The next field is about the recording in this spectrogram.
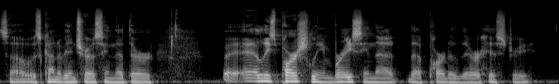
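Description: At a fairly quick pace, a somewhat breathy man with an American accent speaks at a fairly low pitch with ordinary pitch variation. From New Jersey. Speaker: author and crime historian. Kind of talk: interview.

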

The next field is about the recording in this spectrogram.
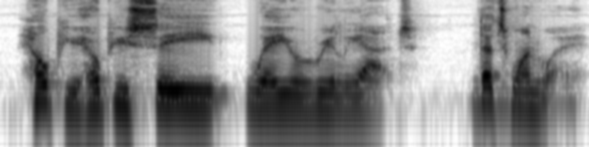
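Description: An Australian accent with fairly even intonation in a very clean recording with a silent background. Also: man. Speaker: relationship coach, host's husband. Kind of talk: casual chat. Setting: recording while traveling, mic on a chair.

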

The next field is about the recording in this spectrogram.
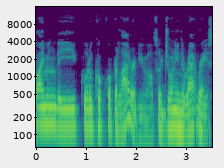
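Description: This man's fairly high voice has a dark, mellow tone, ordinary pitch variation and a fairly quick pace. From Puerto Rico (San Juan). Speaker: wildlife photographer and workshop instructor. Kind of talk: interview. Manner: halting, many repetitions.

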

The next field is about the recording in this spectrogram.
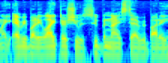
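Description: With an American accent, a man speaks at a fairly low pitch. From South Boston, Massachusetts. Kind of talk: casual chat. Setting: studio.

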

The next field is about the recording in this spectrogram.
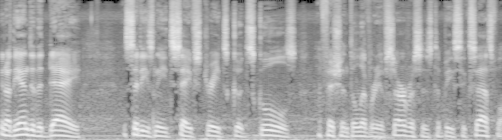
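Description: A man with an American accent, medium pitch, ordinary pitch variation and a fairly quick pace, over noticeable background noise. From Brooklyn, New York. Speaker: urban policy expert. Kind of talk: interview.

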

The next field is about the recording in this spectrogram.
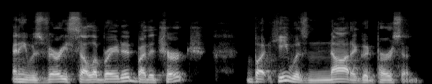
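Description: Against a quiet background, a man with an American accent talks at a moderate pace in an unremarkable speaking voice of medium pitch. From US South. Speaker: portrait photographer. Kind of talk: casual chat.

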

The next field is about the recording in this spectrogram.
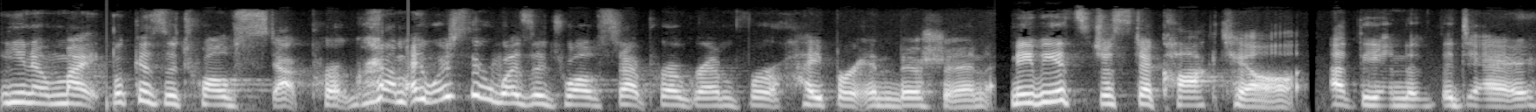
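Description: At a moderate pace and with hardly any pauses, a woman speaks in an ordinary speaking voice, fairly high in pitch, with lively intonation, very even loudness and a dry, close sound with no echo. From United States, first-generation immigrant family. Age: 30s. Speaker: financial journalist and author. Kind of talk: interview.

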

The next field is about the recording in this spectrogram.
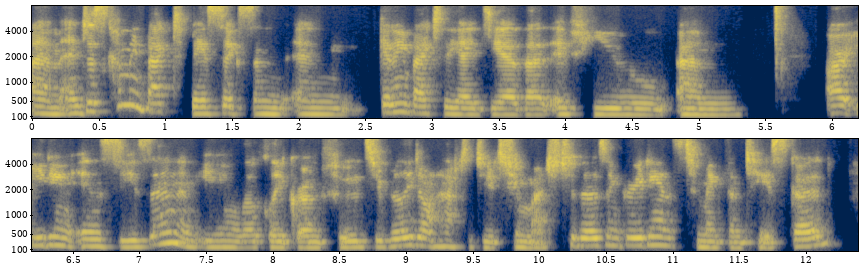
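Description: In an American accent, a woman speaks at a fairly low pitch. Her pace is moderate, with ordinary pitch variation. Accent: American accent, though living in UK. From California, US. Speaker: nutrition educator, recipe developer, book co-author. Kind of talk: casual interview chat.

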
